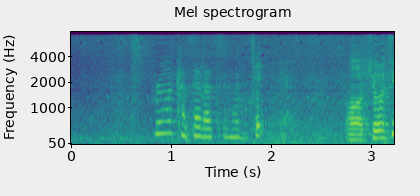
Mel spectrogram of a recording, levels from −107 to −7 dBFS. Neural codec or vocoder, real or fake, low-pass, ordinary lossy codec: codec, 16 kHz, 1.1 kbps, Voila-Tokenizer; fake; none; none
